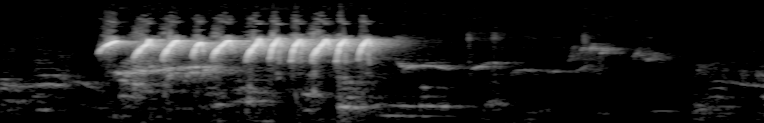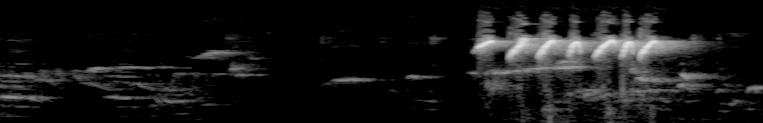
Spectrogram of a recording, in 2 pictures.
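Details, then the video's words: Scarlet minivet in lively song: a fast string of about ten thin, rising whistled notes, a quiet gap with scattered faint chirps, then a shorter run of the same notes. "Suara sepah raja merah gacor cocok untuk masteran"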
